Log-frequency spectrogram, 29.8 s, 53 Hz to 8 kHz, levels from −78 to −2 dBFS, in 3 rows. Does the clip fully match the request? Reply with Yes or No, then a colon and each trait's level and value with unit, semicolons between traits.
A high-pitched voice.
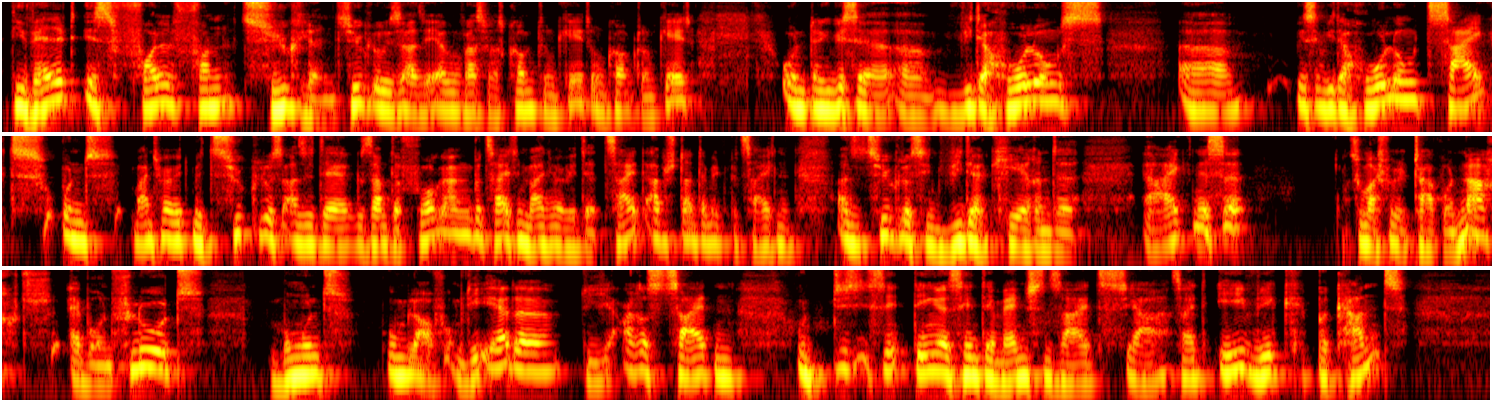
No: low, 135 Hz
